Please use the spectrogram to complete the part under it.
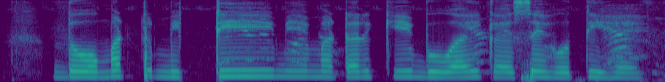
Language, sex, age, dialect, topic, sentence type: Hindi, female, 25-30, Awadhi Bundeli, agriculture, question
